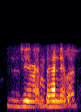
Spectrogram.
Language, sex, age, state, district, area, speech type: Hindi, male, 30-45, Uttar Pradesh, Sonbhadra, rural, conversation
